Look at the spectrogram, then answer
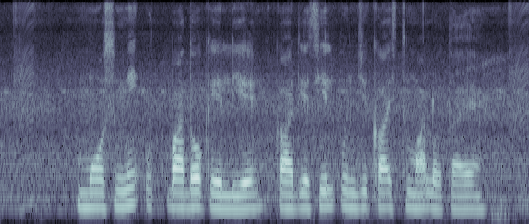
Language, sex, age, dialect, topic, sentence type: Hindi, male, 18-24, Hindustani Malvi Khadi Boli, banking, statement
